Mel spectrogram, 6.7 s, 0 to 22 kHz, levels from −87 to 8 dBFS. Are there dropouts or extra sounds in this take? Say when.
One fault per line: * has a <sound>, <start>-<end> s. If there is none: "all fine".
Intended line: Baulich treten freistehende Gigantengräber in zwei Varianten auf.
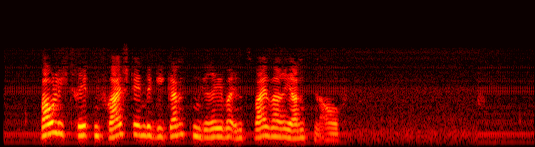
all fine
